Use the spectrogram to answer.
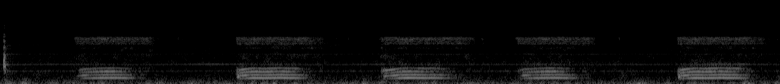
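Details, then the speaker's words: Egophony heard at the border of a pleural effusion while the patient repeats the word "tres". Five short spoken words come through the chest with a nasal, bleating, goat-like quality. "el derrame pleural tiene un límite y en ese límite encontraremos la egofonía conforme el derrame vaya en aumento la egofonía podrá ir cambiando de lugar escuchemos egofonía en un paciente que pronuncia la palabra"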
